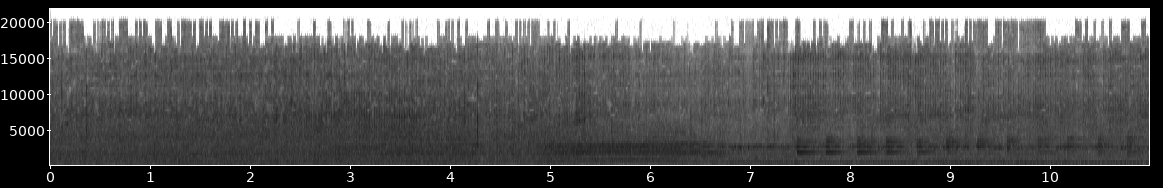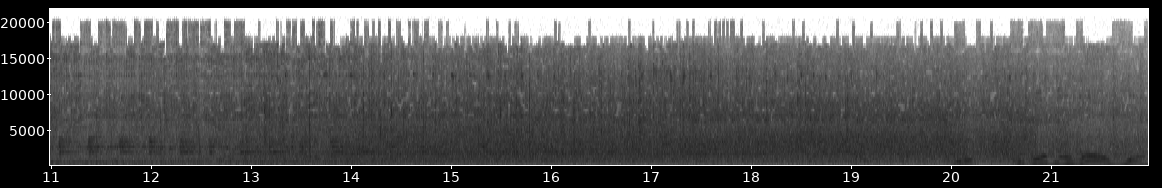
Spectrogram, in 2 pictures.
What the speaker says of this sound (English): I'll slow it down so it will drown out the noise of the train, and you'll hear the engine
